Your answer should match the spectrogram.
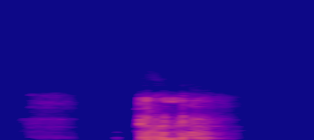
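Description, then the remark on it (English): A person coughs once: a soft breathy intake, a brief pause, then a single loud, harsh, explosive burst lasting about half a second, with no talking around it. “Oh, sorry, I didn't hear you over the one coughing.”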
